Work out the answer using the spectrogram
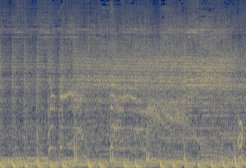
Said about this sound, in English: Oh, hey. Wow, into the death metal growl.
